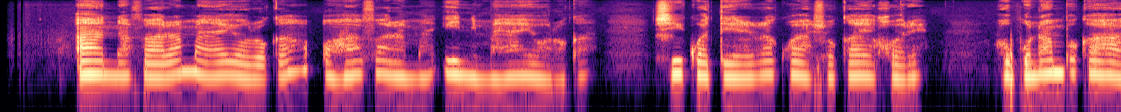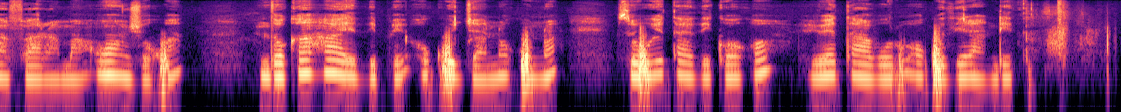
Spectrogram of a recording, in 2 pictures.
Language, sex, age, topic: Oshiwambo, male, 25-35, agriculture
